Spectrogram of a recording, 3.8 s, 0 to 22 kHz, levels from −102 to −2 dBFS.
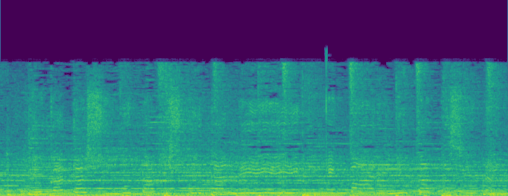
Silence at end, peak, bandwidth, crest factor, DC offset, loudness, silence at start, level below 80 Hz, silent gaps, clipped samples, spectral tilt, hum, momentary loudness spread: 0 s; -2 dBFS; 15.5 kHz; 12 dB; 0.4%; -16 LUFS; 0 s; -22 dBFS; none; under 0.1%; -4.5 dB/octave; none; 2 LU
